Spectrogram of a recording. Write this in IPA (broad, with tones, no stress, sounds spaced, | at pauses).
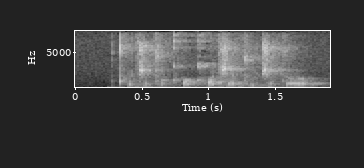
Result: tʰ ʌ˩ d͡ʒ ɒ˩ d͡z ɒ˥ qʰ ɒ˥ qʰ ɒ˥ d͡ʒ æ˥ d͡z u˩ d͡ʒ ɒ˩ t͡s ʌ˥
